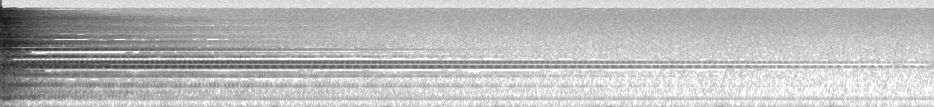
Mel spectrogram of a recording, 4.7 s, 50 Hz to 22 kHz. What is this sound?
ride bell 2
Individual percussive hits recorded live from my Tama Drum Kit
